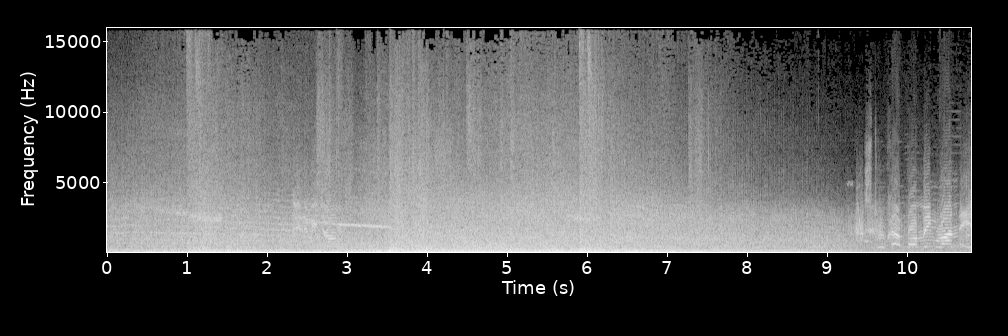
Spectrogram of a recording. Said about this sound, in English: Fragmentation bombs will decimate their infantry. Fragmentation bombing run has begun.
